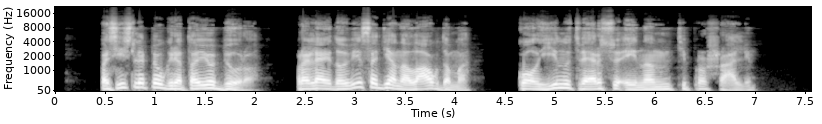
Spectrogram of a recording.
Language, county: Lithuanian, Vilnius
